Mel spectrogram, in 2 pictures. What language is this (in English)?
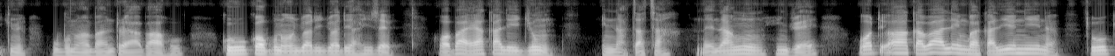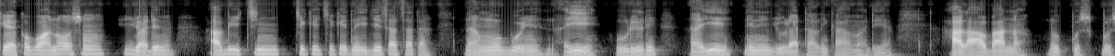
Yace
